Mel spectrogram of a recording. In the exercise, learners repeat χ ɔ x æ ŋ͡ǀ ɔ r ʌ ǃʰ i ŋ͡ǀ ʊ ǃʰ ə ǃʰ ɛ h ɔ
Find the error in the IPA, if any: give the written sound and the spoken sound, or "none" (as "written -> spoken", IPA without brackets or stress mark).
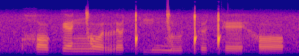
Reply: x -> k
